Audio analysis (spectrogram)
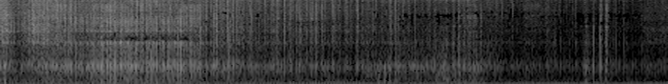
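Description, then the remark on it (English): A sharp, hissing fizz bursts out as one tiny drip of water hits a really hot wok while cooking, loudest at the start and slowly fading into a crackly sizzle with a few faint pops near the end. “You know, if you're cooking using a wok and you get it really, really hot, and if you drop one tiny drip of water into it, it makes the most fantastic fizzing sound.”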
